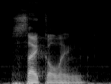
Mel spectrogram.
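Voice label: "cycling", US English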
